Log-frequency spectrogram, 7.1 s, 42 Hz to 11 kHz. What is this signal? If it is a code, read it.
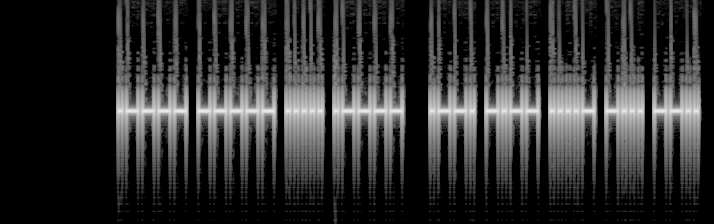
Morse code, heard as a keyed tone, about 30 wpm, 700 Hz. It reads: 1051 PY4BZ
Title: Worked All Europe DX Contest - QTC Exchange - 30wpm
